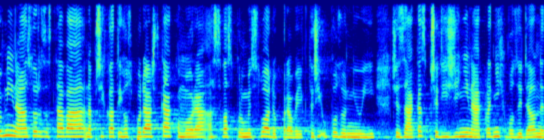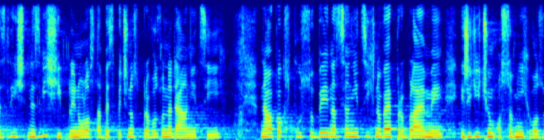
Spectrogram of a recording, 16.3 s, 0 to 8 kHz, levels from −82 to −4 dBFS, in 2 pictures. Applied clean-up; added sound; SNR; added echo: none; none; none; none.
